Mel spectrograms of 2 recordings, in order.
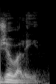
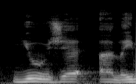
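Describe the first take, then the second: First: The word is said quickly with syllables reduced. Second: The word is said slowly with every syllable full. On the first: "وقتی سریعتر تلفظ میکنن میشه" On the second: "usually میگن"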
